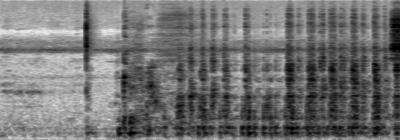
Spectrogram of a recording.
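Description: Round scratcher token scraping the latex coating off a lottery scratch-off ticket in quick, repeated strokes, starting about a second in after a single click.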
